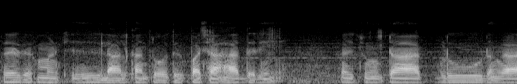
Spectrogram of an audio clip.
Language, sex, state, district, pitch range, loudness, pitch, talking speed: Garhwali, male, Uttarakhand, Uttarkashi, 90-100 Hz, -19 LUFS, 95 Hz, 150 wpm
